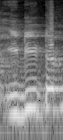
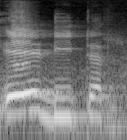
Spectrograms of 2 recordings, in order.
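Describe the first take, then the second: First: एडिटर begun with an 'ee' sound; the mistaken 'ee-ditor' for एडिटर; rejected pronunciation. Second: एडिटर begun with a clear 'ay' vowel; corrected pronunciation. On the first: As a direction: say एडिटर as ee-DEE-ter. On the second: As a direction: say एडिटर as AY-dee-ter. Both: Shown as a demonstration. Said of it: "एडिटर नहीं".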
